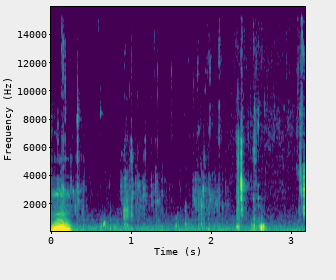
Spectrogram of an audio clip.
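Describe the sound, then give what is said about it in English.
Someone takes a drink: a brief low throaty sound, then quiet wet mouth clicks and a couple of soft swallowing gulps, with no talking. “I'm just going to take a little drink here in between and then talk about the Forbidden Door, as it were, a little bit”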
